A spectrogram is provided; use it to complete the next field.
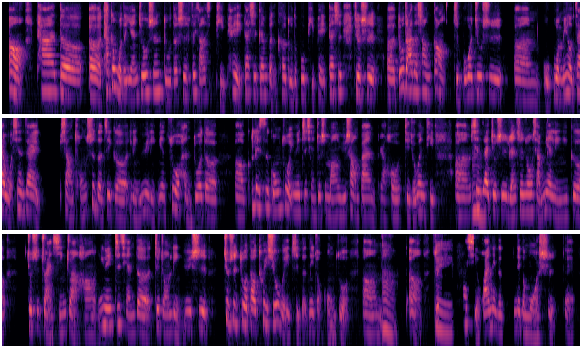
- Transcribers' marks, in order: tapping
- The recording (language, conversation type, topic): Chinese, advice, 在重大的决定上，我该听从别人的建议还是相信自己的内心声音？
